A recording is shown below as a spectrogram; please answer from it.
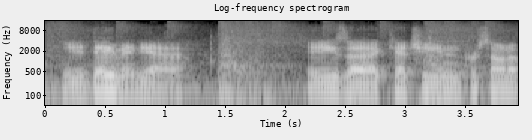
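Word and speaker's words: Daymond: Damon? Yeah, Damon.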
